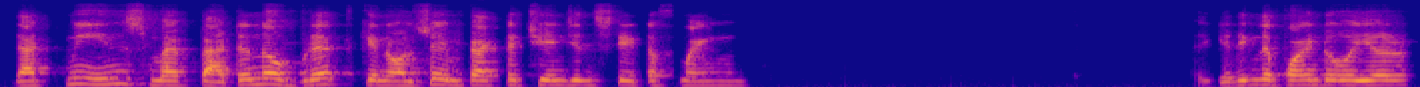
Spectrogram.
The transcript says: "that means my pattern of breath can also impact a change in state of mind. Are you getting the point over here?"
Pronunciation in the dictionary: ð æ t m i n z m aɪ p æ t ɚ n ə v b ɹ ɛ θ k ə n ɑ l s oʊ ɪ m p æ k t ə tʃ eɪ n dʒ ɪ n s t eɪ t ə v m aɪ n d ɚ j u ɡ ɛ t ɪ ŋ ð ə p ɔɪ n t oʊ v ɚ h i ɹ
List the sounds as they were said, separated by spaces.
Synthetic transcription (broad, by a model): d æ t m i n z m aɪ p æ t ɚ n ə v b ɹ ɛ t k ə n ɑ l s oʊ ɪ m p æ k t ə tʃ eɪ n dʒ ɪ n s t eɪ t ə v m aɪ n d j ɡ ɛ t ɪ ŋ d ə p ɔɪ n t oʊ v ɚ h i ɹ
